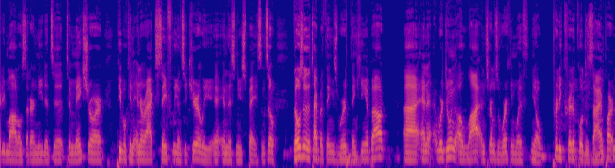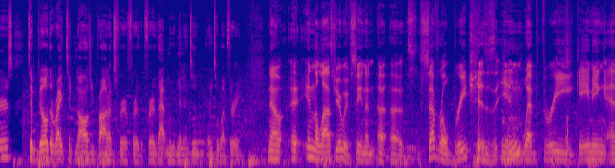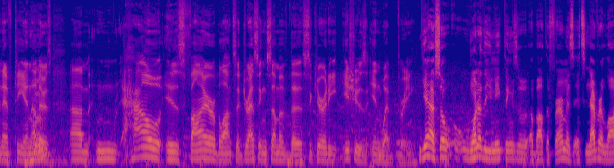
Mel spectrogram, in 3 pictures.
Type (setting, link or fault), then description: setting, busy venue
